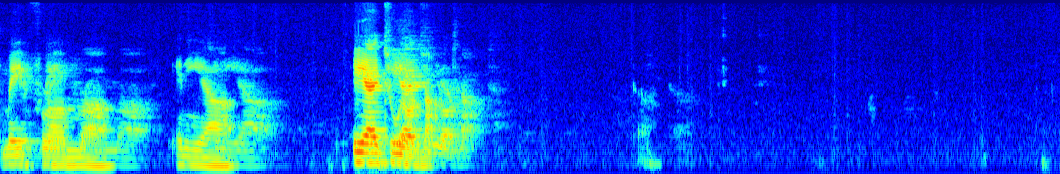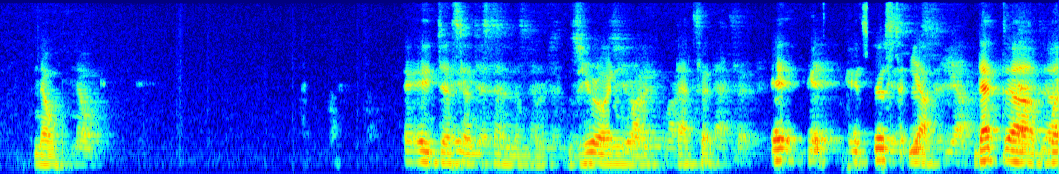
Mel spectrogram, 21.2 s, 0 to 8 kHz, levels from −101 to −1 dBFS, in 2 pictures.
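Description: From the first moment to the end, every phrase of speech is followed by a fainter copy of itself, arriving roughly 0.4 s later and about 10 dB down. This is echo with no canceller: the far end's loudspeaker feeds the microphone and the returned signal is never subtracted. Unlike room reverberation, the copy is a distinct, delayed repeat rather than a smeared tail. It is thinner than the direct sound, which itself stops cleanly at 8 kHz as the call codec band-limits it.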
